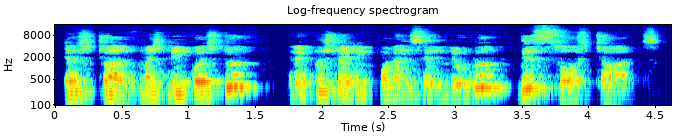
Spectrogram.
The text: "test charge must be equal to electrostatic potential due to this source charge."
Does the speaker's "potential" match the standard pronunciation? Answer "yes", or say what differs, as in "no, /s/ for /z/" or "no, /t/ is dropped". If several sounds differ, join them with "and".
no, /s/ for /ʃ/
